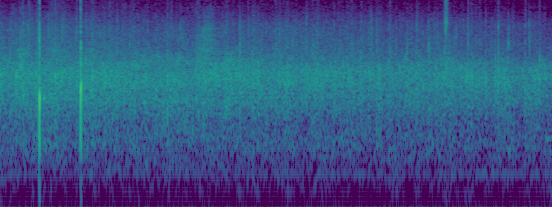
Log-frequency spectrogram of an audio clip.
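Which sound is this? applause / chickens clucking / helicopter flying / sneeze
applause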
